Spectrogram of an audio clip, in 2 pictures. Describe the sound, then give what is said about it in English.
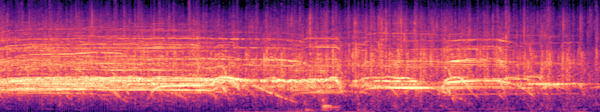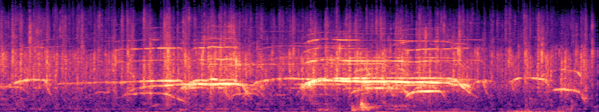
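An audience applauds, cheers and whoops as a speaker is welcomed onto the stage: sustained, loud clapping laced with high whoops and shouts that ease slightly midway, then swell again near the end. “Please welcome to the stage, with the kind of woohoos that would match that resume, the incredible Feminista Jones!”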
